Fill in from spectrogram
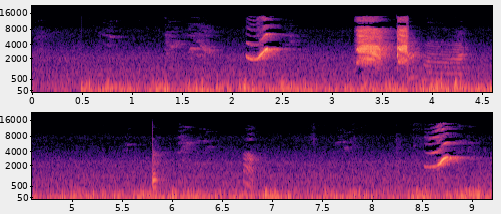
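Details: Scattered parrot vocalizations from a hand-tame pet parrot that talks Urdu and Arabic words: short upswept whistles and chirps, one loud grating burst near the middle, and a final rising whistle, over a low background murmur.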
